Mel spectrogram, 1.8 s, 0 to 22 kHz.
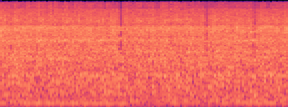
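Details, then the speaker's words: Volvo Penta 5.0 GXI-C marine V8 in a 2003 Chaparral Sunesta 242, idling after installing MarineTorq 3-inch stainless manifolds and risers: a steady, even low rumble with no knocks or misses. It is working great with a healthy growl. "look at that shine and listen to that growl this thing's working great"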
